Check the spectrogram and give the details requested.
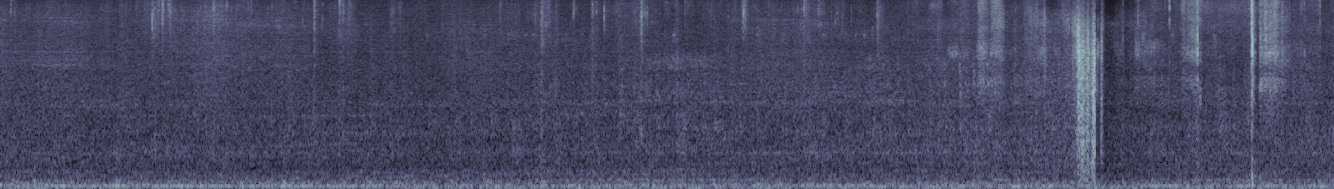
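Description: Freight train of boxcars rolling past, a steady low rumble of wheels on rail with light scattered clicks. A short, loud clatter comes about eleven seconds in.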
